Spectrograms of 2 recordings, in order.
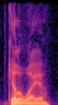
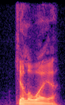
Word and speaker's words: Kilauea: Now, how you say it again? – Kilauea. – Kilauea.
